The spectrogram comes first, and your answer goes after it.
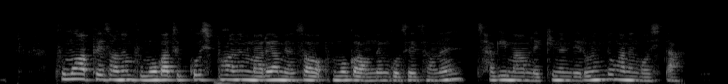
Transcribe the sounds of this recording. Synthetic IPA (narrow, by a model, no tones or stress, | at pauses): pumoapʰe̞sʰʌnɯnp̬umoɡatɯk̚k͈oɕʰi̥pʰoɦanɯnmaɾɯɭɦamjʌnsʰʌpumoɡaʌmnɯnɡosʰe̞sʰʌnɯnt͡ɕaɡimaɯmne̞kʰinɯnde̞ɾohe̞ŋdoŋɦanɯnɡʌɕʰi̥d̥a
